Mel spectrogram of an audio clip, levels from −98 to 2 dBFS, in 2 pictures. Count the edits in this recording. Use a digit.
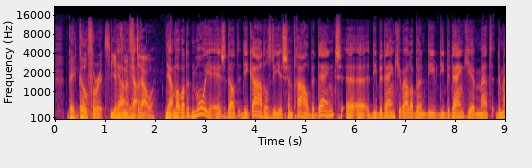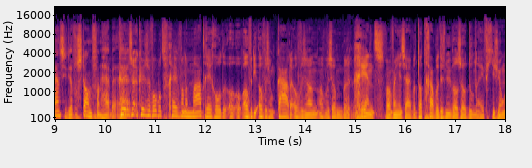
0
